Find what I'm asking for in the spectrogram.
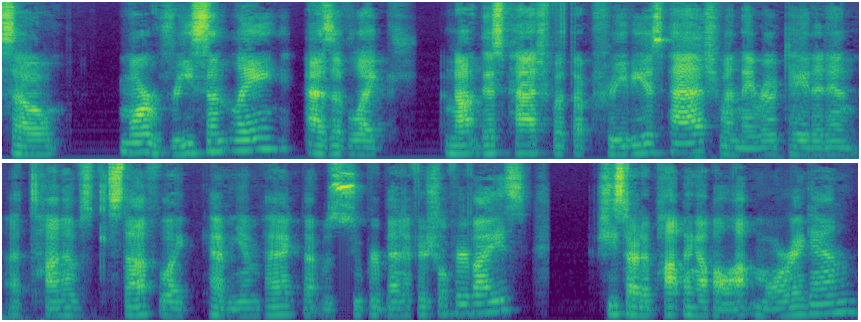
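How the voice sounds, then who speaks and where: A soft-spoken man at a moderate pace, medium in pitch, with a bright, sharp tone and ordinary pitch variation. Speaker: gaming coach streamer. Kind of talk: coaching session reviewing gameplay.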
